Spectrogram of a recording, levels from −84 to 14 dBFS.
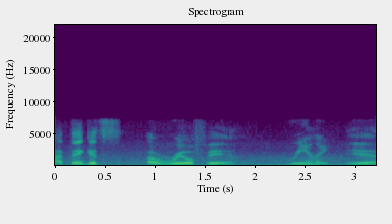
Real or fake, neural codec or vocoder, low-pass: real; none; 7.2 kHz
